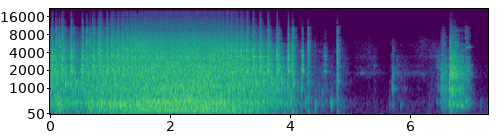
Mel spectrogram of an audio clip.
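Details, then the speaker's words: Toro 22 in Recycler self-propelled mower, pull start previously locked up, crankcase overfull of oil: engine fires in a quick even buzz for about four seconds on sprayed starting fluid, then sputters and dies; carburettor isn't supplying fuel. "okay so let me tilt this back so the good news is it runs the bad news is it's not getting fuel unless I spray stuff into it"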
